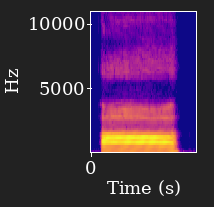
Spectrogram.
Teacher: It's high and it's flat. Just imagine you're holding a single high musical note. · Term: first tone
